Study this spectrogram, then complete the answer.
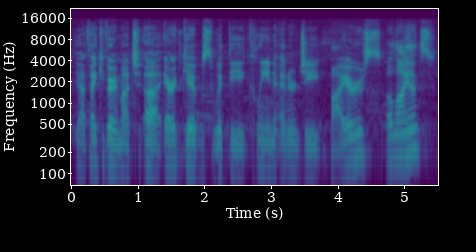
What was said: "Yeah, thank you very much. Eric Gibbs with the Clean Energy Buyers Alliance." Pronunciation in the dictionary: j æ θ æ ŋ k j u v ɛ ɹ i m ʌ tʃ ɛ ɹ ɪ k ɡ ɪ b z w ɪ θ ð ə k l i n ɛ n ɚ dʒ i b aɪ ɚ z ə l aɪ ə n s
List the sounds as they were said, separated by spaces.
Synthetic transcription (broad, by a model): j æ θ æ ŋ k j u v ɛ ɹ i m ʌ tʃ ɛ ɹ ɪ k ɡ ɪ b z w ɪ ð ə k l i n ɛ n ɚ dʒ i b aɪ ɚ z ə l aɪ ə n s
